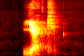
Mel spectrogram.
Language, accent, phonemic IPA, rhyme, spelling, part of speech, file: French, France, /jak/, -ak, yak, noun, LL-Q150 (fra)-yak.wav
- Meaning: alternative spelling of yack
